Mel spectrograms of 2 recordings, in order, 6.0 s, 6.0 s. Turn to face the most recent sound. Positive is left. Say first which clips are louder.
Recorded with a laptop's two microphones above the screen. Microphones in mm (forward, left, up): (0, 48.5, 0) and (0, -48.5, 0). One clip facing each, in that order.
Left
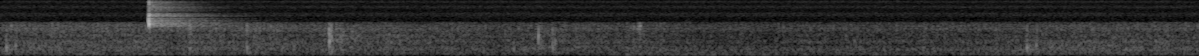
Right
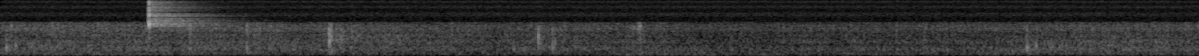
# left 3 dB
turn(degrees=-20)  # may be behind; listen again after turning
